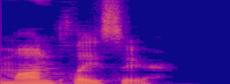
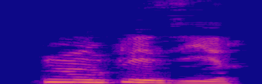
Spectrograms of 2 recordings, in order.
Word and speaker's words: Mon Plaisir: Old Battle Theme 2 by Mon Plaisir. It's French. How do you say this? – Mon plaisir. – Oh.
